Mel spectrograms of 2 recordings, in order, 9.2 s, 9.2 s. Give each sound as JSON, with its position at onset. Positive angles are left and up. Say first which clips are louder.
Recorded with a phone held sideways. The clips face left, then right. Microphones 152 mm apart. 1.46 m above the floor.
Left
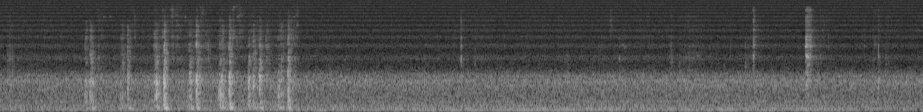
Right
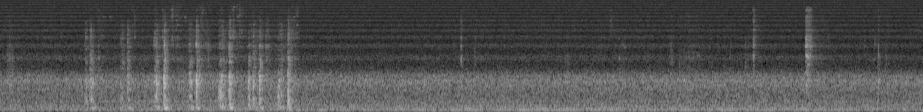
{"t": 0.8, "sound": "running footsteps", "louder": "even", "side_deg": 20, "distance_m": 1.7}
